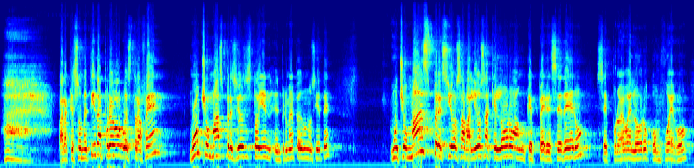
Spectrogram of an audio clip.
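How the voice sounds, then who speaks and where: A man's voice: high-pitched, lively intonation, unhurried, a bit bright. A man preaching a sermon, telling stories dramatically and acting out the characters. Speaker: pastor. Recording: long hall reverb.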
